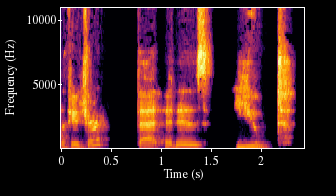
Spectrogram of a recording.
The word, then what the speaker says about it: Ute: So in the episode, I pronounced it as Ute, and it's actually Ute. – Oh. – Like Utah.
